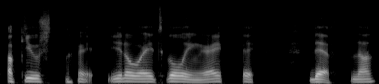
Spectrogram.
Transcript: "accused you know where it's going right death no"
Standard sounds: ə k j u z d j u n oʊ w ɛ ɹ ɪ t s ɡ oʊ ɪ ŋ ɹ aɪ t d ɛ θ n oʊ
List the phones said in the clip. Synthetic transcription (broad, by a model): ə k j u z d j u n oʊ w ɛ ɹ ɪ t s ɡ oʊ ɪ ŋ ɹ aɪ t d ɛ f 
